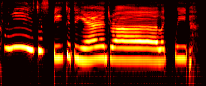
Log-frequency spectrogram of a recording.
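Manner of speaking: play-acted tearful sobbing voice, very high pitch. Retelling how one cast member sobbed her heart out: imitating someone sobbing. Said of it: "Tiffany sobbing her heart out".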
